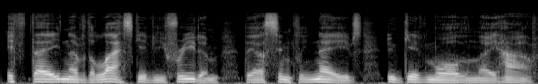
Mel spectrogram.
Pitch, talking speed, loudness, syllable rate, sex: 105 Hz, 180 wpm, -16 LUFS, 4.8 syllables/s, male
